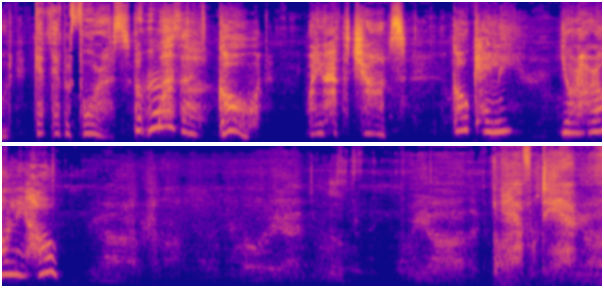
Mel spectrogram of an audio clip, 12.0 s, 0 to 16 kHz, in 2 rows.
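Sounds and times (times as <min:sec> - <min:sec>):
breathy whispered voice: 0:05.2 - 0:12.0.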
